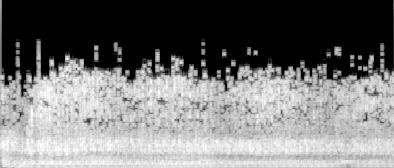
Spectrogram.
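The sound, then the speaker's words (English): A water taxi launch's motor engine runs at a constant, loud rumble in the early evening, a deep droning hum with a slight rise early on, continuing without pause and with no voices. “Then I took the water taxi.”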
